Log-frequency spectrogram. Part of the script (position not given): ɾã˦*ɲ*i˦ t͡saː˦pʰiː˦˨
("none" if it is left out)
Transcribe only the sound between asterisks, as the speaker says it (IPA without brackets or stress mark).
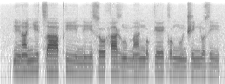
ɲ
